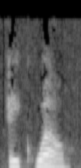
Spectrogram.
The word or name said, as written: ecuelle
